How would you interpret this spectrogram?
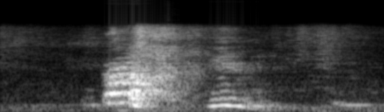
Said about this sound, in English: You can sneeze.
